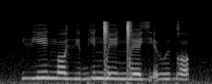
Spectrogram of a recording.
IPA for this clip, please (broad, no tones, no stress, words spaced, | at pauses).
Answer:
vʲeːŋɔː vʲɔbʲɛŋ͡ǀeː ŋ͡ǀɛːzʲa̰vɯɡɔ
